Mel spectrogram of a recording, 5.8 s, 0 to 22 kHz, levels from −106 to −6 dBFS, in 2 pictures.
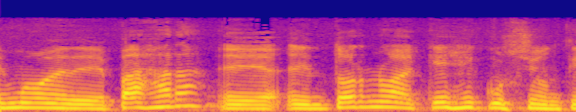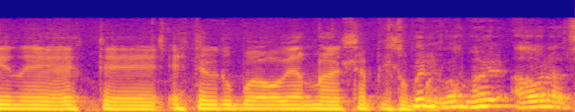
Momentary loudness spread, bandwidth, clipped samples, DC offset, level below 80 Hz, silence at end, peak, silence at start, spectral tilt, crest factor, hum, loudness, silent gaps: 3 LU; 10.5 kHz; under 0.1%; under 0.1%; -46 dBFS; 0 s; 0 dBFS; 0 s; -8 dB/octave; 12 dB; none; -13 LUFS; none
